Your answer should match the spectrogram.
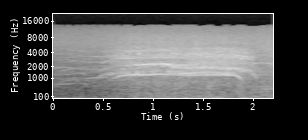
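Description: Rushing, splashing water of a log flume's drop with a group of riders screaming together. It swells about half a second in, and the screams tail off just before the end.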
